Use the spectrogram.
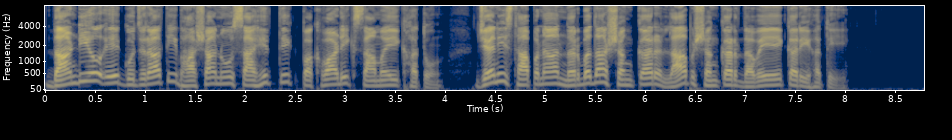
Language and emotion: Gujarati, neutral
